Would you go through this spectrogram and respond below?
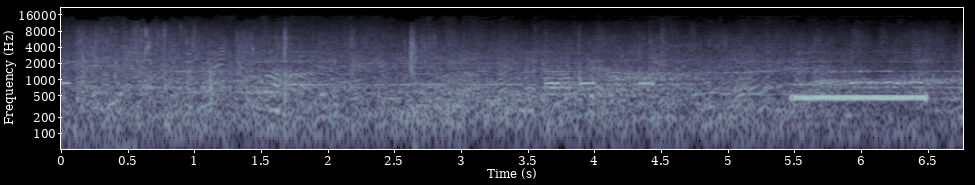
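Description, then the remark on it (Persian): An answering machine beep: one steady, mid-pitched tone lasting just over a second, sounding loud and clean after several seconds of busy background noise with faint voices. “بعد از شنیدن صدای بوق پیغام بزنید.”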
